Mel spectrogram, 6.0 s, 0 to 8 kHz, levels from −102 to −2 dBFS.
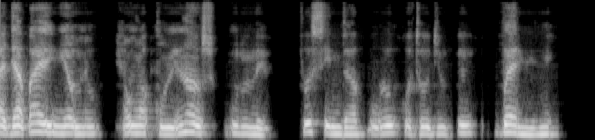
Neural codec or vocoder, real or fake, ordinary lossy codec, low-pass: codec, 16 kHz, 1 kbps, FunCodec, trained on LibriTTS, 50 frames a second; fake; none; 7.2 kHz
